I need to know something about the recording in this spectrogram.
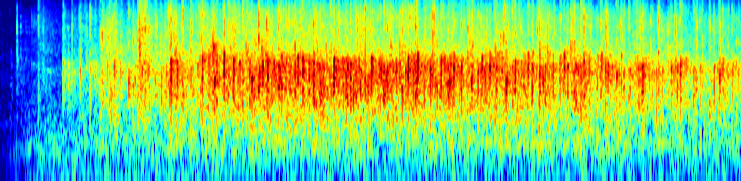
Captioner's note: audience applauding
